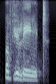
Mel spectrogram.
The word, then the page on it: ovulate: Indian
